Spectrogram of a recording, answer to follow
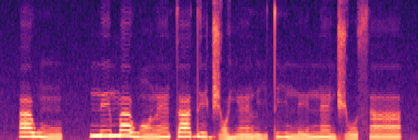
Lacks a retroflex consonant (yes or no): yes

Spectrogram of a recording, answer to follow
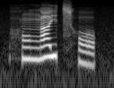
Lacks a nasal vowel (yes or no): no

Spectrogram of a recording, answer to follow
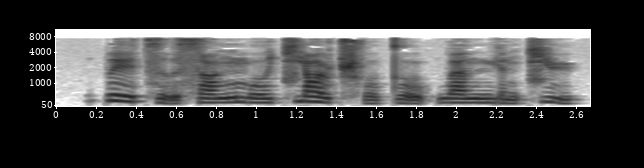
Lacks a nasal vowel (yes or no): yes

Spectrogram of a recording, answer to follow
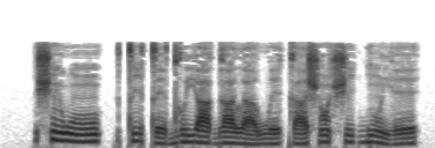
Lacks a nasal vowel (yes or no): no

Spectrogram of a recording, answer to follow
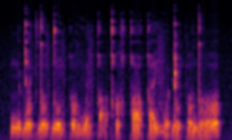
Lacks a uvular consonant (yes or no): no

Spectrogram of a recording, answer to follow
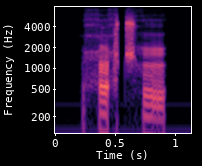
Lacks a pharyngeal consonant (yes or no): no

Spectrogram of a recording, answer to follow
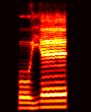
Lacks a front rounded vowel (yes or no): yes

